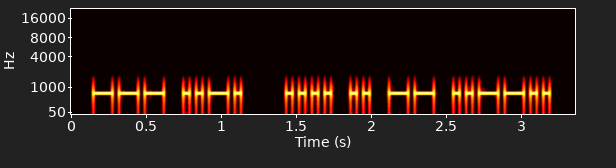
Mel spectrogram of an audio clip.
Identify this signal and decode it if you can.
Morse code, heard as a keyed tone, about 28 wpm, 700 Hz. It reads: OF HIM?
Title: Sentences from Top 1500 Words 28wpm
